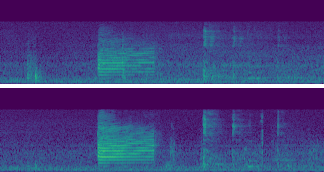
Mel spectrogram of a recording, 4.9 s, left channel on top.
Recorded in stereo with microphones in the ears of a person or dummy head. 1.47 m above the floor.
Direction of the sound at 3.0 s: 75° right (ahead or behind).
